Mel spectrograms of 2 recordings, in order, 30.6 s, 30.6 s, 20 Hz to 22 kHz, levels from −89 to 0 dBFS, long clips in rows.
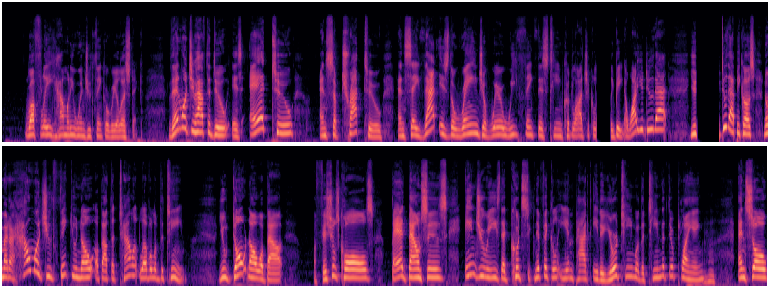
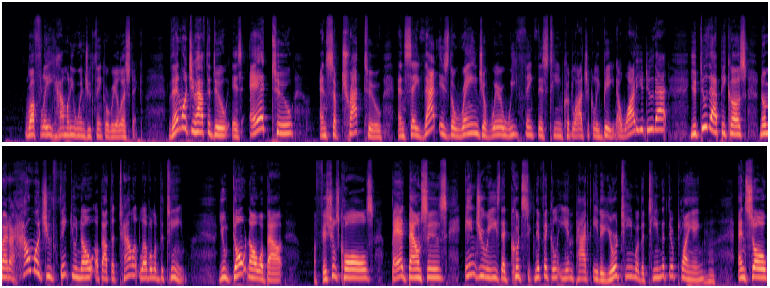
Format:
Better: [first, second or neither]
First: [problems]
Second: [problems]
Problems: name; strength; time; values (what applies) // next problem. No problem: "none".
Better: second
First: audio freezing; at 12 s and at 14 s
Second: none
